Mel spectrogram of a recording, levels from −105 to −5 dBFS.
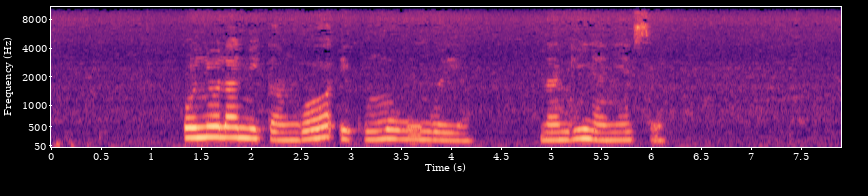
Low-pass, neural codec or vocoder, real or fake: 9.9 kHz; none; real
